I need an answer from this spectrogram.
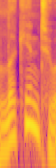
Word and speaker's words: look into: I can't do it now, but I'll look into it later. Let's practice the pronunciation. Look into. The K in look links to the I in into.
